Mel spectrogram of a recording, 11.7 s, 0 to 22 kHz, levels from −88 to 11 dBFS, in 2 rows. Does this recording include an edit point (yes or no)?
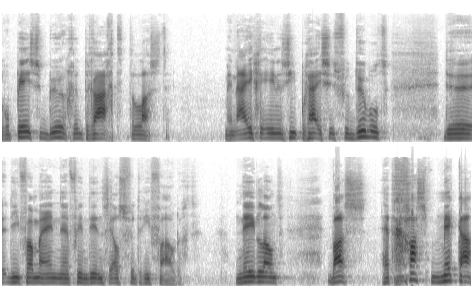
no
